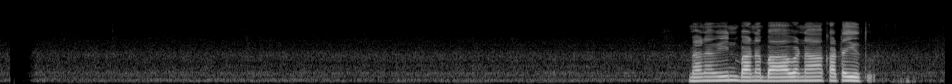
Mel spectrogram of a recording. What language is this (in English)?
Sinhala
